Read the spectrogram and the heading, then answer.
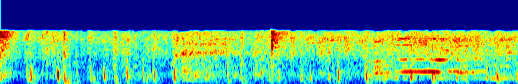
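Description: Horses' hooves clip-clop in a quick, steady rhythm, a dense run of sharp clattering beats over a rumbling, noisy background, as a whipped team of horses pulls a stagecoach through the wilderness at a brisk pace.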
